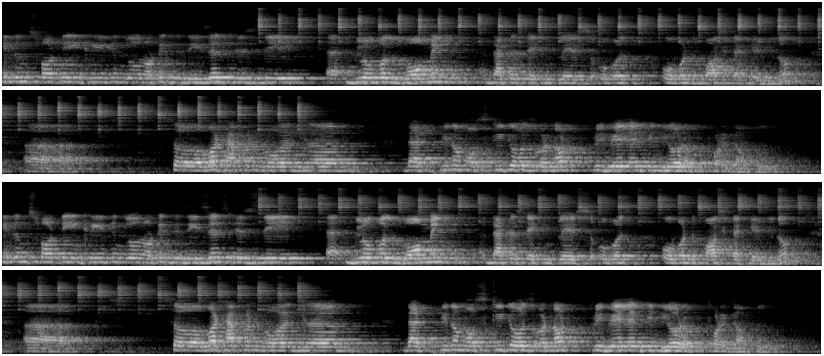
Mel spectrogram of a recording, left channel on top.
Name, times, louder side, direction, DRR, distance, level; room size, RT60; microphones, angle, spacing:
voice 1, 0.0-2.9 3.2-6.3 6.6-7.9 8.4-8.9 9.9-11.9 12.2-15.9, right 1 dB, 60° right, 4 dB, 0.9 m, -22 dB
sound 1, 2.6-11.2, left 4 dB, 5° left, 1.1 m, -28 dB
11.5 x 4.5 x 3.5 m, 1.3 s
head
